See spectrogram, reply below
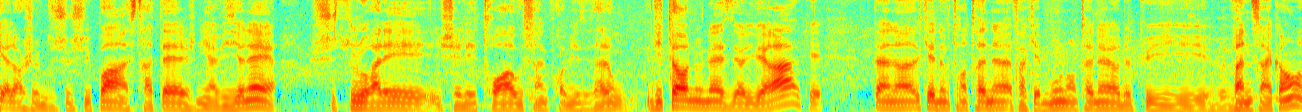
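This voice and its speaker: An older man who owns and breeds horses, answering interview questions with many pauses and restarts. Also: mid-range voice, dark tone, a little hiss or hum. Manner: hesitant, many fillers and restarts. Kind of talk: interview reply.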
